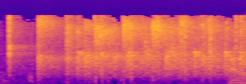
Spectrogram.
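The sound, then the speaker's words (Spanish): An audience breaks into applause for themselves for continuing to come, a dense, steady wash of many hands clapping that starts abruptly and keeps going at an even, fairly loud level throughout. “Y por último, un aplauso para ustedes, por seguir viniendo.”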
